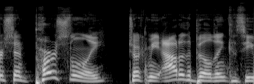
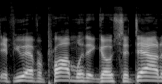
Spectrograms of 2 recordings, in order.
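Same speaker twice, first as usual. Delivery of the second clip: usual speaking voice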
